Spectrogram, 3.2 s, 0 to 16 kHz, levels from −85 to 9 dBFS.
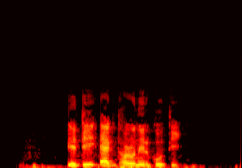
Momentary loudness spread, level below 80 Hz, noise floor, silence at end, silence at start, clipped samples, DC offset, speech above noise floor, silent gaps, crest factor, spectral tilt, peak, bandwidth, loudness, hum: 20 LU; -60 dBFS; -61 dBFS; 0.65 s; 0.45 s; under 0.1%; under 0.1%; 41 dB; none; 20 dB; -7.5 dB/octave; -2 dBFS; 7.2 kHz; -20 LUFS; none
